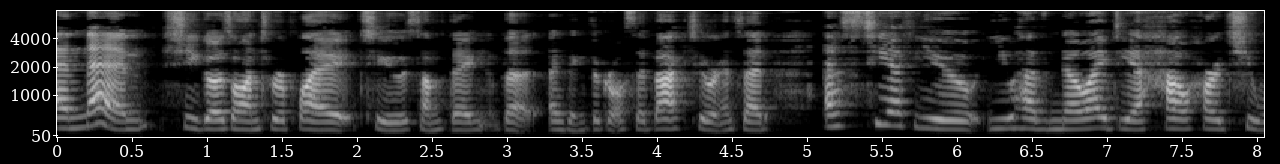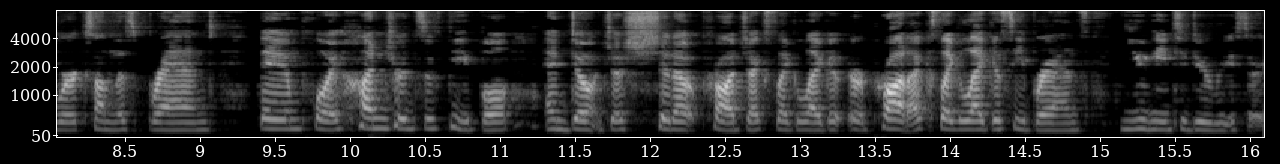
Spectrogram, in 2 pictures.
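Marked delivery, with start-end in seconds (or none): none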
